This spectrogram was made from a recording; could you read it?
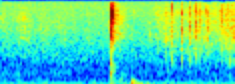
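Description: A single quick papery flick of a book page being turned, followed by a soft low thud and faint rustling. Quiet, with no voices.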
